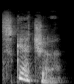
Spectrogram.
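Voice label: "sketcher", British English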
